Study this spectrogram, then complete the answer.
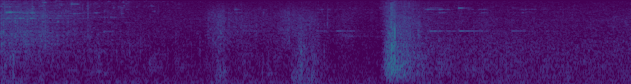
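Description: Short whooshes swish past.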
